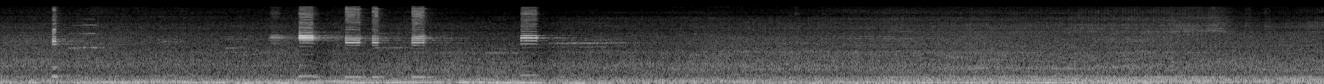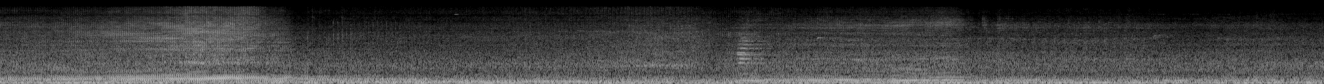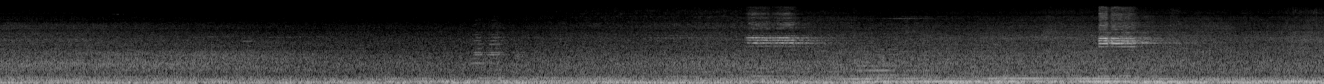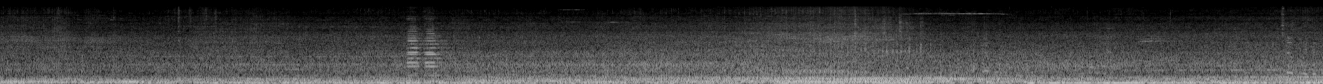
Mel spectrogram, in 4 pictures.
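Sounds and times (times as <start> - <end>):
car engines rumbling: 6.2 - 34.0, 34.7 - 52.9.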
